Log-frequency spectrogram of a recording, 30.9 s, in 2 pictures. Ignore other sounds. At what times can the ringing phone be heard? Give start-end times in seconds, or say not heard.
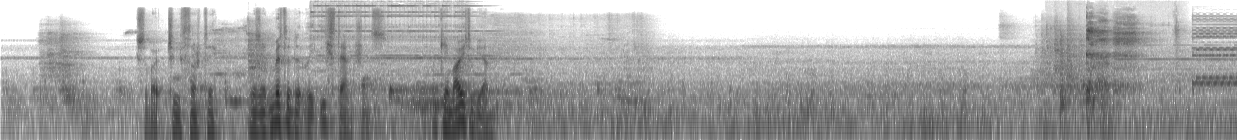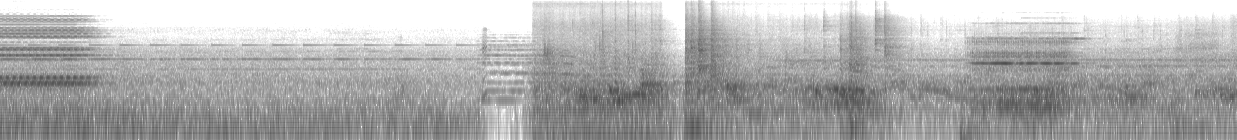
3.7-6.1, 14.8-16.6, 27.4-28.9.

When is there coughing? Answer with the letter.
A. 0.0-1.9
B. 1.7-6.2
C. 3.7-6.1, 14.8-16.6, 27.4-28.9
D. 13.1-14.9
D.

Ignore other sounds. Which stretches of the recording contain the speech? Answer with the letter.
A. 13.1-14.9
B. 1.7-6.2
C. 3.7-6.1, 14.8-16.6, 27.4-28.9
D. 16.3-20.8
B.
